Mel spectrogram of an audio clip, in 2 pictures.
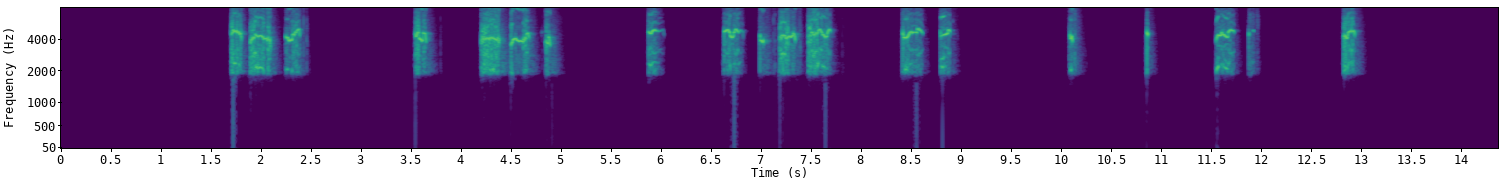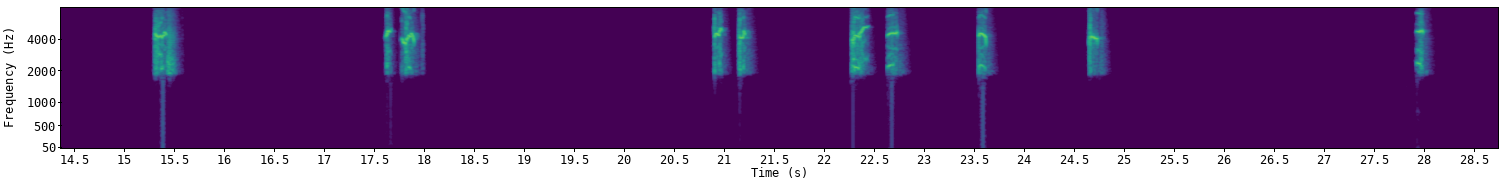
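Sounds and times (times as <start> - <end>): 
mouse sound: 1.7 - 2.5, 3.5 - 5.1, 5.8 - 7.8, 8.4 - 9.0, 10.0 - 12.0, 12.8 - 13.1, 15.3 - 15.6, 17.6 - 18.1, 20.9 - 21.4, 22.2 - 22.9, 23.5 - 23.8, 24.6 - 24.9, 27.9 - 28.2.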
